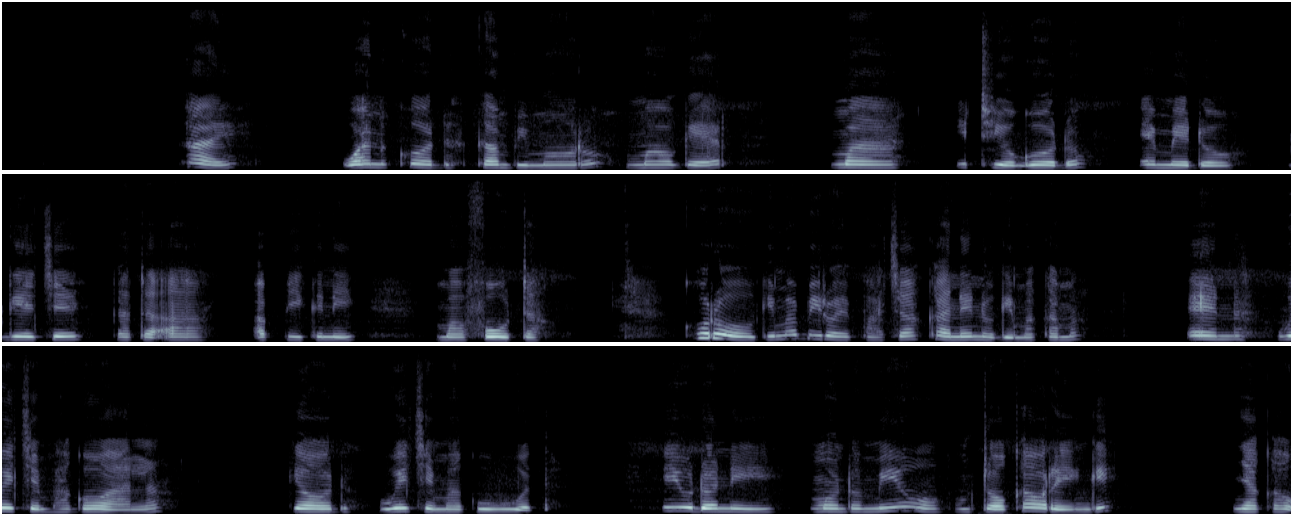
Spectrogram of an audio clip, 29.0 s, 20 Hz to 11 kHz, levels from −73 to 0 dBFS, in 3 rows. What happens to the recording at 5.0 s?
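Nothing goes wrong at 5.0 s; the speech is intact there, with no dropout, click, distortion or other fault.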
